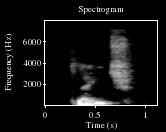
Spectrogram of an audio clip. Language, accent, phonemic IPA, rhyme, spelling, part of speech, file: English, Southern England, /pleɪd͡ʒ/, -eɪdʒ, plage, noun, LL-Q1860 (eng)-plage.wav
- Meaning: 1. A region viewed in the context of its climate; a clime or zone 2. A bright region in the chromosphere of the Sun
